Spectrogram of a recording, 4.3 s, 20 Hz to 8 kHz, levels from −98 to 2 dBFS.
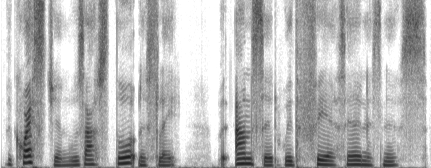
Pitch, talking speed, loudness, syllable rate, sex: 200 Hz, 140 wpm, -20 LUFS, 5.2 syllables/s, female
